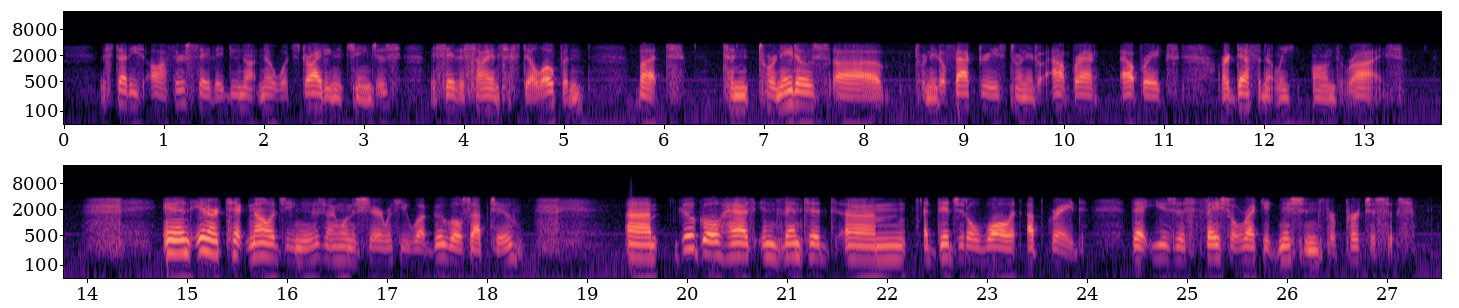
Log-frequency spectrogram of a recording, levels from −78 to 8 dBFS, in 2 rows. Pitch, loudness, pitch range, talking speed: 140 Hz, -22 LUFS, 120-155 Hz, 135 wpm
